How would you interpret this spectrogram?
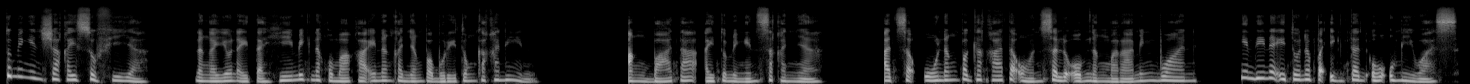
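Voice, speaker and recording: A woman narrating a dramatic story as an audiobook, with measured, sentimental delivery in short phrases. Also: deep voice, lively intonation, a little mellow, dry recording, studio quality.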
